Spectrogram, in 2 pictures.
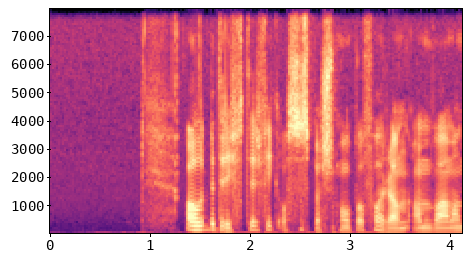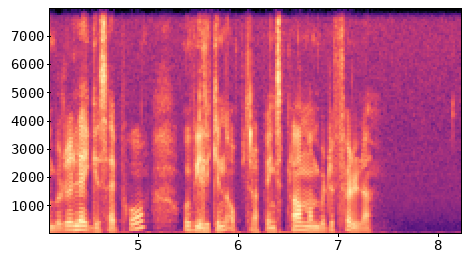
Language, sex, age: Norwegian, male, 23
